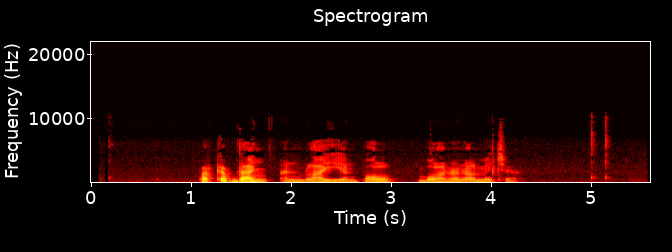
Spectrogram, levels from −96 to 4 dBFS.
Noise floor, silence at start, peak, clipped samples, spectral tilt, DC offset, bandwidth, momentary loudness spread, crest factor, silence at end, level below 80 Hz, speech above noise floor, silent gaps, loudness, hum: -73 dBFS; 1.1 s; -10 dBFS; under 0.1%; -6.5 dB/octave; under 0.1%; 10.5 kHz; 13 LU; 24 dB; 1.3 s; -70 dBFS; 41 dB; none; -33 LUFS; none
